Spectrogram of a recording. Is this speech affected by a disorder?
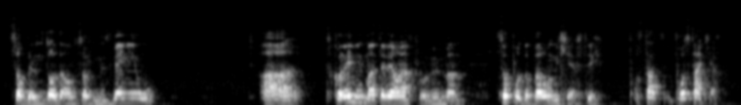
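Yes: cerebral palsy; uses wheelchair.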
